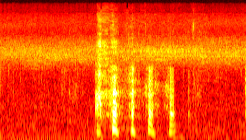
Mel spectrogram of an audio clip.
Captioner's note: laughs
